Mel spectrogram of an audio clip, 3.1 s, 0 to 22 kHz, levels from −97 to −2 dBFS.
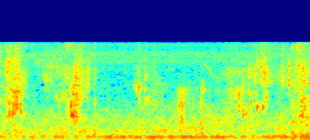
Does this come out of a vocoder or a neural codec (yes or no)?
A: no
